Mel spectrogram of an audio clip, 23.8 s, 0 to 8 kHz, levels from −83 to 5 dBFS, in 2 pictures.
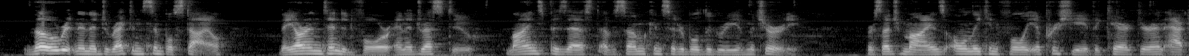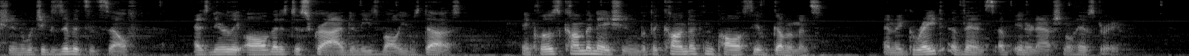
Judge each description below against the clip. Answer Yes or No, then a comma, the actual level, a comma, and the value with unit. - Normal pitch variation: Yes, average, 3.2 semitones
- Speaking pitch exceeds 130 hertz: No, low, 125 Hz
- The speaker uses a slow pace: No, average, 160 wpm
